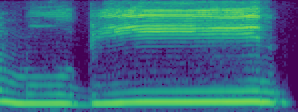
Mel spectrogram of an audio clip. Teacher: بی کو stretch کرتے ہوئے اور لاسٹ میں نون کا نیزل ساؤنڈ ایڈ کریں گے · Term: مد العارض للسکون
